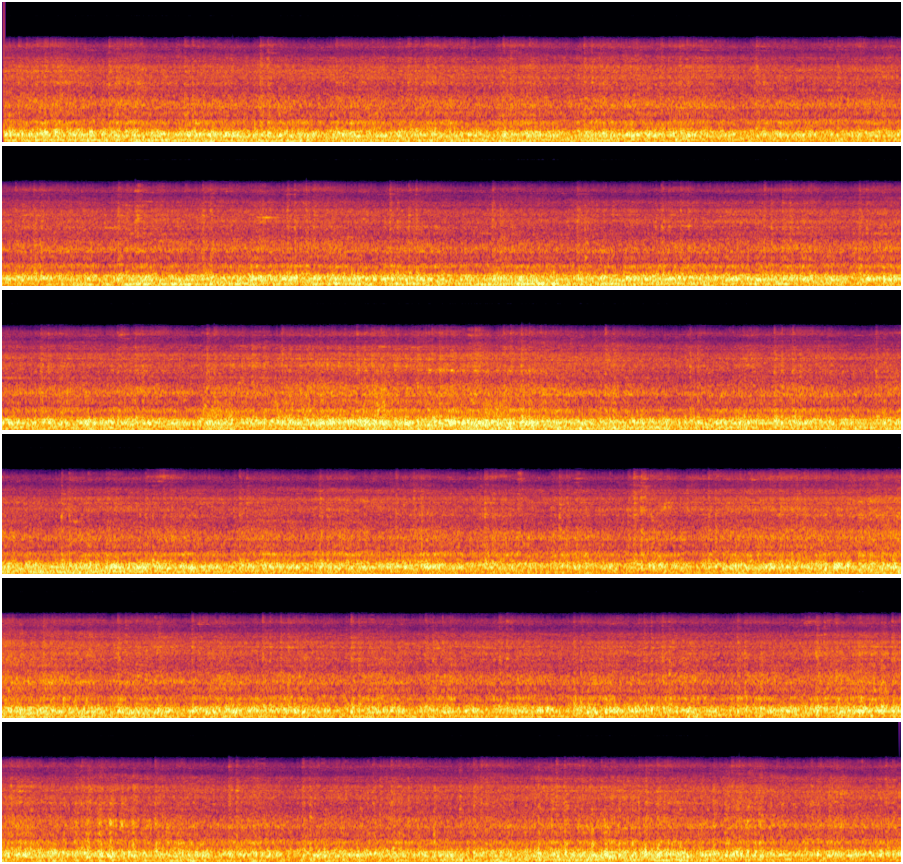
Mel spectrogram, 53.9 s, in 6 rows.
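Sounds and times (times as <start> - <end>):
freight train rumbling past: 0.0 - 53.9.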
